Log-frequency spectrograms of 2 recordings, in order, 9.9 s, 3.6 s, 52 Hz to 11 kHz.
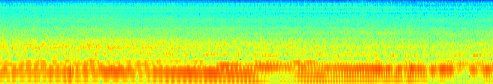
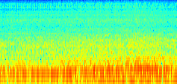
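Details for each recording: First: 2011 BMW F10 535i, N55 engine, first start after replacing the wrong VANOS solenoids that caused a severe misfire (straight-piped exhaust): steady, even idle with no stumble or miss, running smooth. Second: 2011 BMW 535i F10, N55 engine with straight pipes, auction car: loud rough lumpy stumbling idle from a dramatic misfire; compression checked healthy.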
